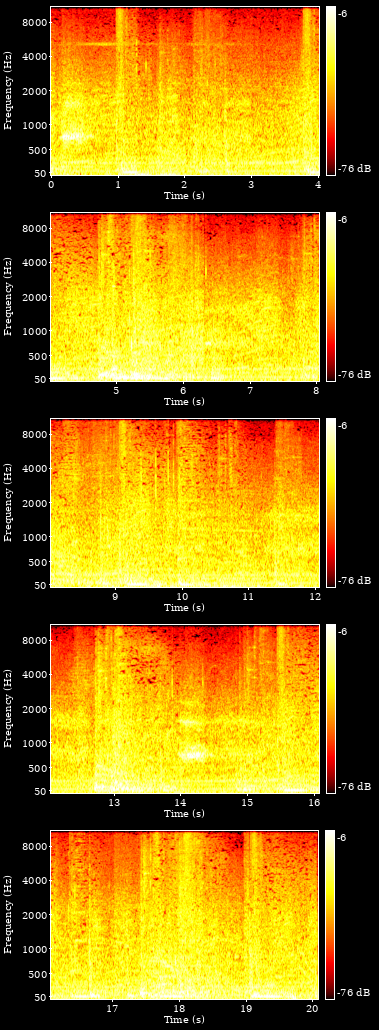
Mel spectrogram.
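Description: A car bumps and thuds against walls and a ball.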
